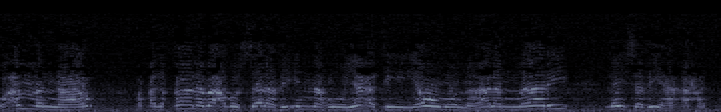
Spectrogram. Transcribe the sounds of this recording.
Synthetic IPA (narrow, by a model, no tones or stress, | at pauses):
waʔamːaːnːɑːɾˤ | fɑqɑd̪qɑːlabɑʕðˤʊasːalafʔɪnːaɦʊjaʔt̪iːjawmnʕalaːnːaːɾ | lajsafiːhaːʔaħa̰d̪̚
